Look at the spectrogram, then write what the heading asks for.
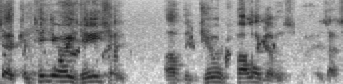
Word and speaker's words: pogroms: and they were just a continuation of the Jewish pogroms, as that's how it's pronounced, that had been racking Europe for over 500 years.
